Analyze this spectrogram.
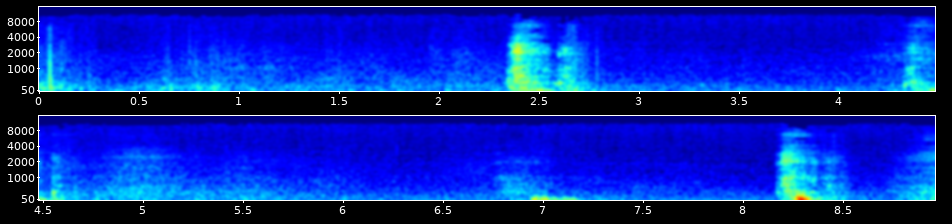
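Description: A door being opened: a few separate clunks and knocks spaced a couple of seconds apart, fairly close, in an otherwise quiet room with no talking.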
